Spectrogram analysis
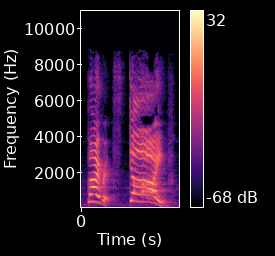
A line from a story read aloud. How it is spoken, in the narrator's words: Peter cried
